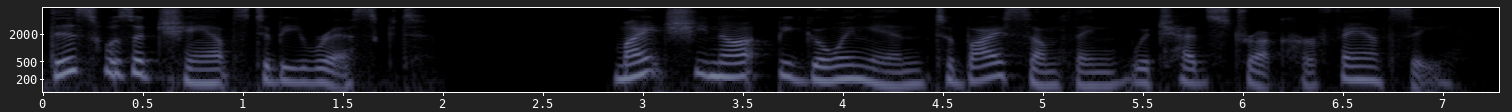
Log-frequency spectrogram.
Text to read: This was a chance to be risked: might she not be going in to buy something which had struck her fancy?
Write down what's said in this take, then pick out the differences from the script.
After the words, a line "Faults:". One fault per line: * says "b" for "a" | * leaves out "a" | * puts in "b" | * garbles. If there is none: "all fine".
This was a chance to be risked: might she not be going in to buy something which had struck her fancy?
Faults:
all fine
